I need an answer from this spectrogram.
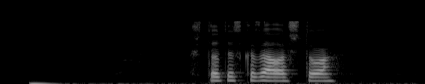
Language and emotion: Russian, neutral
